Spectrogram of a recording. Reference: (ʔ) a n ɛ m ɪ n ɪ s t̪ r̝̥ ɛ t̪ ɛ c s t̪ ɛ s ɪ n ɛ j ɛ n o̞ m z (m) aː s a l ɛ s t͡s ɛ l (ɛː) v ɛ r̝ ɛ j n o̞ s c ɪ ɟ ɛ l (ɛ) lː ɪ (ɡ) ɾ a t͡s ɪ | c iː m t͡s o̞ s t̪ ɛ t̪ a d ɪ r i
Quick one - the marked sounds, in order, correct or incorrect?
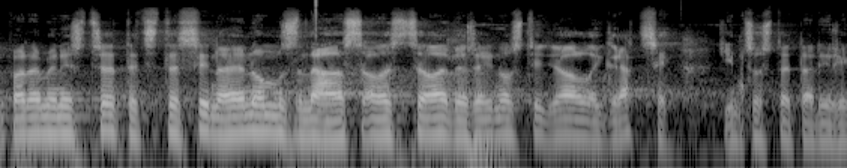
incorrect: p, incorrect: n, correct, incorrect: a, correct

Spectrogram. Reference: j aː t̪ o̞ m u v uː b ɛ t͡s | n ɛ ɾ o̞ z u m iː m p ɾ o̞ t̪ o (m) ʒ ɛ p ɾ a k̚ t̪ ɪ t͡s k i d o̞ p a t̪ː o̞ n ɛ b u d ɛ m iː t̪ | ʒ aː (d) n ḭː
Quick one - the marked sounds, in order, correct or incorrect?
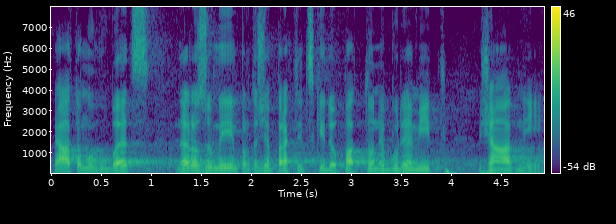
incorrect: none, correct

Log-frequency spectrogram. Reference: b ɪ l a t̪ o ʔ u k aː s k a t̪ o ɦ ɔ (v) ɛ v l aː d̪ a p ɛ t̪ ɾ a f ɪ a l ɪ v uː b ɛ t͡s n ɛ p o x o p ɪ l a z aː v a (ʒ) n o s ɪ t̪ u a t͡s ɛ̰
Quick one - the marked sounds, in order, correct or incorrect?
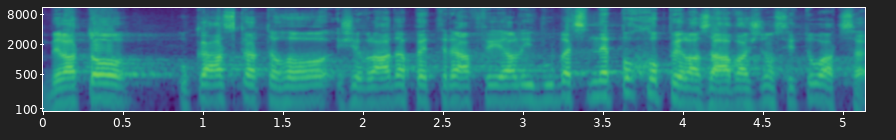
incorrect: ʒ, correct

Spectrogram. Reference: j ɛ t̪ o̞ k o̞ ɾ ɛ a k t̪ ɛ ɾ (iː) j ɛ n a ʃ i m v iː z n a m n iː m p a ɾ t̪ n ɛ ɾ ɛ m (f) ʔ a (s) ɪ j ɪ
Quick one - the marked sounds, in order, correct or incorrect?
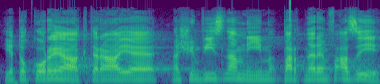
incorrect: aː, correct, incorrect: z

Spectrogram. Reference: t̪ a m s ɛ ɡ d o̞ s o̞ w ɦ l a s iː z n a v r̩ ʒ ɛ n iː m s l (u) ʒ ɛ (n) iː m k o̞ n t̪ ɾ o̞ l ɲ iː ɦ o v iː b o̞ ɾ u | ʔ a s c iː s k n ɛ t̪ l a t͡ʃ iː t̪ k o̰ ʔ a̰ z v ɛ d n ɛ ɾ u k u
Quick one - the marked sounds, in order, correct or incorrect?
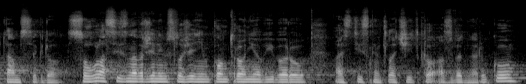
incorrect: o, incorrect: ɲ

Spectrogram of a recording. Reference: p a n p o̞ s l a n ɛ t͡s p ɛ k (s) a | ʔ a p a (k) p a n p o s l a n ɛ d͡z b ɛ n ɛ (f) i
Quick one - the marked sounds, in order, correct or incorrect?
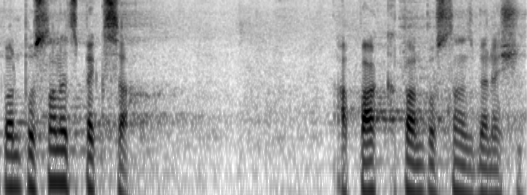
correct, correct, incorrect: ʃ

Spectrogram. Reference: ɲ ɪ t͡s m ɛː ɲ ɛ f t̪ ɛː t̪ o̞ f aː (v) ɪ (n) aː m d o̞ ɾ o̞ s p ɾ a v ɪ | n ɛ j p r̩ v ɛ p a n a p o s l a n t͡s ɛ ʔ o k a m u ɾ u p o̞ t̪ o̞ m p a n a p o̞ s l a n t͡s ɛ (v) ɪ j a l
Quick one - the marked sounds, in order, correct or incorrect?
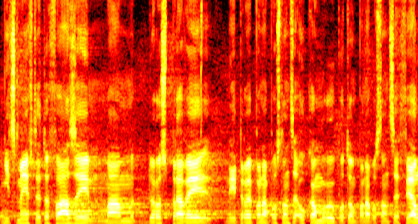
incorrect: z, incorrect: m, incorrect: f

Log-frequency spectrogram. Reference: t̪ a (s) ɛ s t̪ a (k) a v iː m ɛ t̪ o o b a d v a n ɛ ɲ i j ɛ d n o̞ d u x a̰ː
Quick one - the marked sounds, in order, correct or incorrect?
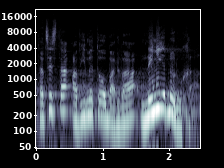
incorrect: t͡s, incorrect: ʔ

